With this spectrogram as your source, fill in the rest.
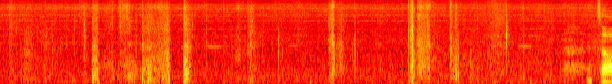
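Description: Footsteps crunch in snow.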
